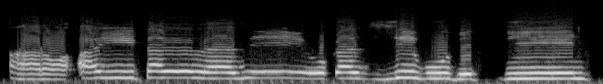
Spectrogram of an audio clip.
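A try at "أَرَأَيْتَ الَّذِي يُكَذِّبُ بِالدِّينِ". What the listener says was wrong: Ya, huruf zal, yukazzi. Tadi masih terdengar huruf zai. Yukazzi. kurang tepat Bapak pengucapannya yukadzibu.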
